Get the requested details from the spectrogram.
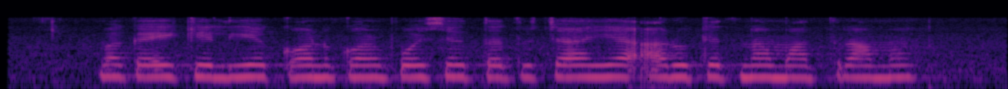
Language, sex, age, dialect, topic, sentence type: Maithili, female, 18-24, Angika, agriculture, question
